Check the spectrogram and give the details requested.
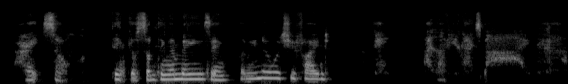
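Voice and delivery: hushed whisper. Saying goodbye to the audience, whispering. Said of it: "I don't know why I'm still whispering".

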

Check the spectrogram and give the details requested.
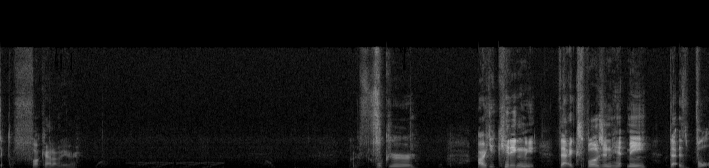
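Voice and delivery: angry rant, rising pitch. Playing a video game and losing lives, angry. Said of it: "I'm just pissed off".

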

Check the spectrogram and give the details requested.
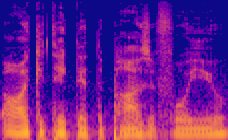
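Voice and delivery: very quiet, low, hushed mobster murmur. Describing bank workers and imitating how they talk: mobster voice. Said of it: "they talk like they're fucking mobsters".

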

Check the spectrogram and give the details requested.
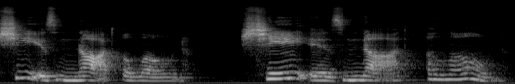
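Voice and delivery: mock firm, dogmatic, very slow delivery. Retelling what the Lord said to them at a woman's bedside, imitating a dogmatic voice. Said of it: "it was in a very dogmatic voice to me".

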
